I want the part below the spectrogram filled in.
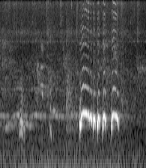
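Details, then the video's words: Zebra dove song serving as a master call to train or lure birds. After a faint thin tone, a loud cooing phrase comes: a rising start and four fast rolling beats. "Pancingan Burung Perkutut Gacor"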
